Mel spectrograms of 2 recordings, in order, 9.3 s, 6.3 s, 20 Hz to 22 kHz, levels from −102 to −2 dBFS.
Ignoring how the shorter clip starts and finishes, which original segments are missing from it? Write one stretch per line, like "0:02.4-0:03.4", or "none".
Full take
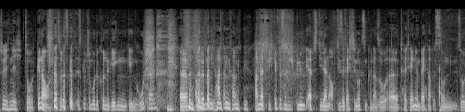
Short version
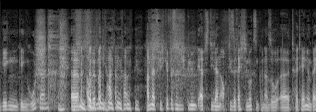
none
